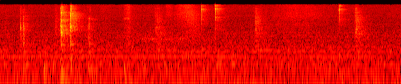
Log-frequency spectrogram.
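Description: Computer keyboard keys and mouse buttons clicking a few times, irregularly, over a faint steady hum.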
